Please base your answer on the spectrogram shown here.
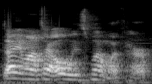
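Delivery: ordinary delivery, nothing marked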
